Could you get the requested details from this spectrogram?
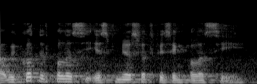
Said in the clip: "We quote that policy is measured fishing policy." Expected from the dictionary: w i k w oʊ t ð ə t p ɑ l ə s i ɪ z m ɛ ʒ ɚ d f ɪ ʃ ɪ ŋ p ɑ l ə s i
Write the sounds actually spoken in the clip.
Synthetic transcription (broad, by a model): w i k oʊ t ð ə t p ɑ l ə s i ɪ s m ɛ s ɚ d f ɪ s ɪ ŋ p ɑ l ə s i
